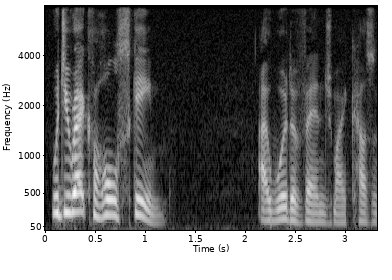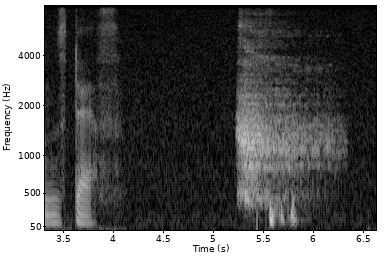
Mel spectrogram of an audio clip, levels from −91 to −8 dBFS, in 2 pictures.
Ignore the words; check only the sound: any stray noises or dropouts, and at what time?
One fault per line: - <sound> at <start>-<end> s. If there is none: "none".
- sigh at 5.2-6.4 s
